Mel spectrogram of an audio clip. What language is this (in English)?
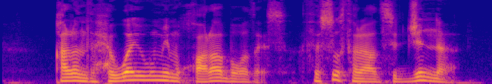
Kabyle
